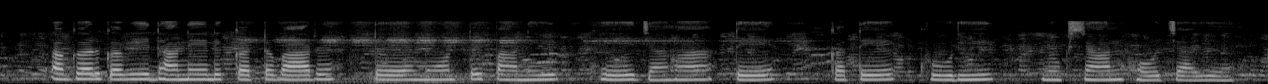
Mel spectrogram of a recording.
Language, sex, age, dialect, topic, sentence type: Magahi, female, 25-30, Northeastern/Surjapuri, agriculture, question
